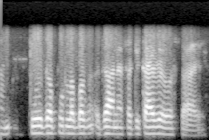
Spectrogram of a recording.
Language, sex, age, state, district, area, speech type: Marathi, male, 45-60, Maharashtra, Osmanabad, rural, conversation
